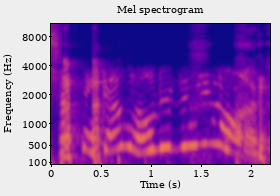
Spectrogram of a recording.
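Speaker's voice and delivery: very high, dummy-like ventriloquist puppet voice. Asked to let the ventriloquist doll speak: ventriloquist doll Hank's voice. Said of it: "I can do Hank".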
